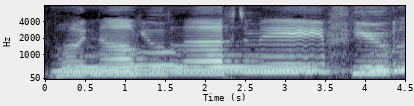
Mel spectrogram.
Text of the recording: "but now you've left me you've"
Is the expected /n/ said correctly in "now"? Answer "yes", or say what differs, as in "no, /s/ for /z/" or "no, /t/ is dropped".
yes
